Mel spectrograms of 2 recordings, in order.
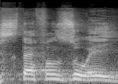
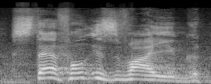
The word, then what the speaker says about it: Stefan Zweig: era Stefan zweig pessoal no Brasil acaba pronunciada errado o nome dele é só chamava de Stephen swai e não tem nada zoei e não Stefan zweig tão o Stefan zweig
